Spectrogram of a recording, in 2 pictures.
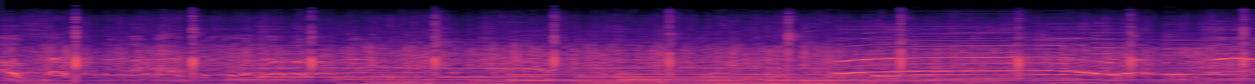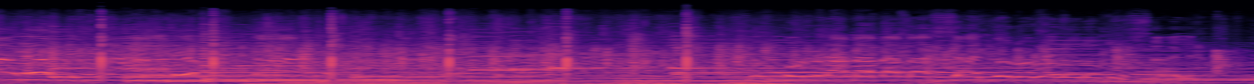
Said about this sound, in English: In the mighty name of Jesus, if you love the Lord this morning, somebody clap your hands unto God. Yes, God, yes, God.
